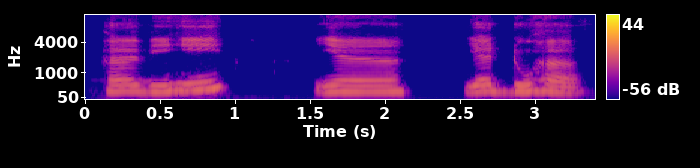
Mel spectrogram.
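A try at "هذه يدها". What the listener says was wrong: Ya duha, dal. Ya duha, dal. Dalnya ya. Ini apa Nana sedikit menyinggung pelafatan dalnya aja. bacanya seperti di tas tidak. Tak.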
